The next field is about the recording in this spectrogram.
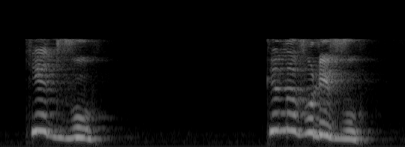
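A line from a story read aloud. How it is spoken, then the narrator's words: Shouted. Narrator (French): cria-t-il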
